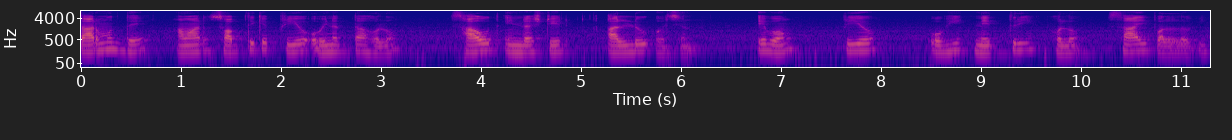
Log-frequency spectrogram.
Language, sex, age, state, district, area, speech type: Bengali, male, 18-30, West Bengal, Nadia, rural, spontaneous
